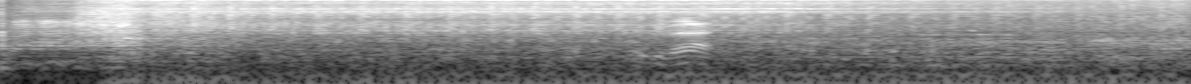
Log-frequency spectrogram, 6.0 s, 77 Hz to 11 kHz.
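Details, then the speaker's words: 1953 Oldsmobile Rocket Super 88 barn-find V8, electric fuel pump on, exhaust not yet repaired. Brief cranking catches almost at once, then settles into a steady, even idle with no misfires: normal start. "but she runs a thousand times better than so next is exhaust and then brakes and plows the parking brak"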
